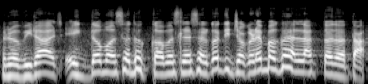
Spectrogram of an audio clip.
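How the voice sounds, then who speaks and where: A woman's voice: on the high side, brisk. Amused woman recapping a soap. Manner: amused, chatty, teasing. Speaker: serial reviewer. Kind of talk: voice-over episode recap.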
